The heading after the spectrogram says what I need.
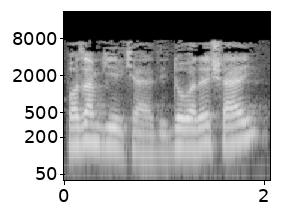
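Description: A man teaching Quran recitation on a radio class, patiently correcting students and slowly modelling each phrase for them. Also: mid-range voice, faint music behind. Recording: dull lo-fi broadcast recording.

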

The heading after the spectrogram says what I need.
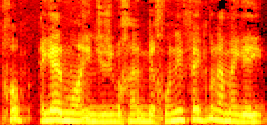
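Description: A man co-presenting a recitation lesson, asking questions and chanting examples slowly. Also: high voice, steady tone, vocal fry, darkish tone.

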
